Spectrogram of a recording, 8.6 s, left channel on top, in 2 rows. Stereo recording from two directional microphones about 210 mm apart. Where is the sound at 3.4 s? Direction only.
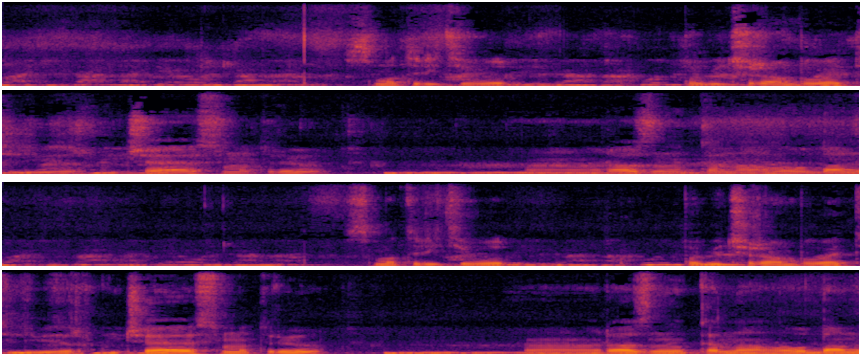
5° left (ahead or behind).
